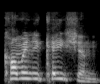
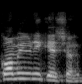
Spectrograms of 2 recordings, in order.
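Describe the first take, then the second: First: One syllable is clearly stressed above the rest. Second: All syllables are said evenly with no stress. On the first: The speaker calls it right. "ইংলিশের ভাই tone আছে ... মানে stress আছে" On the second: The speaker calls it wrong. "সব একদম এক টানে পড়ে"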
